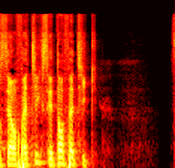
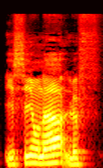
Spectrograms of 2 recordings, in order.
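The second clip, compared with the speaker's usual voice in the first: ordinary talk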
